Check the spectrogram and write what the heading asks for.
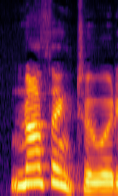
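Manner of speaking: a hint of a breezy barbershop regular; reassuring man. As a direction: shrug it off for the boy. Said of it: "he says".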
